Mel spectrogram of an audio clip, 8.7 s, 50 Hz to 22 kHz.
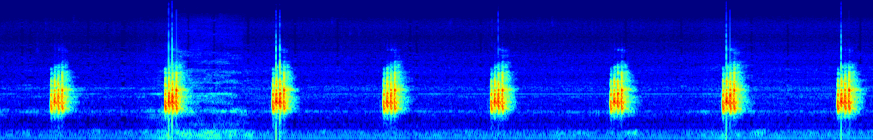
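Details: Pet male forest green tree frog, kept since around May 2019, appealing strongly to a female; eight short grating croaks at a steady pace of about one per second, with light clicks and soft background hum.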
